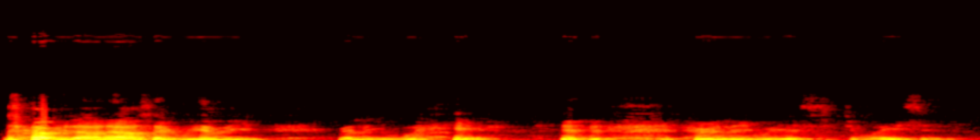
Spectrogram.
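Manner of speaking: real laughter breaking through the words; laughing. Real, not acted. Laughs at an odd scene.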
